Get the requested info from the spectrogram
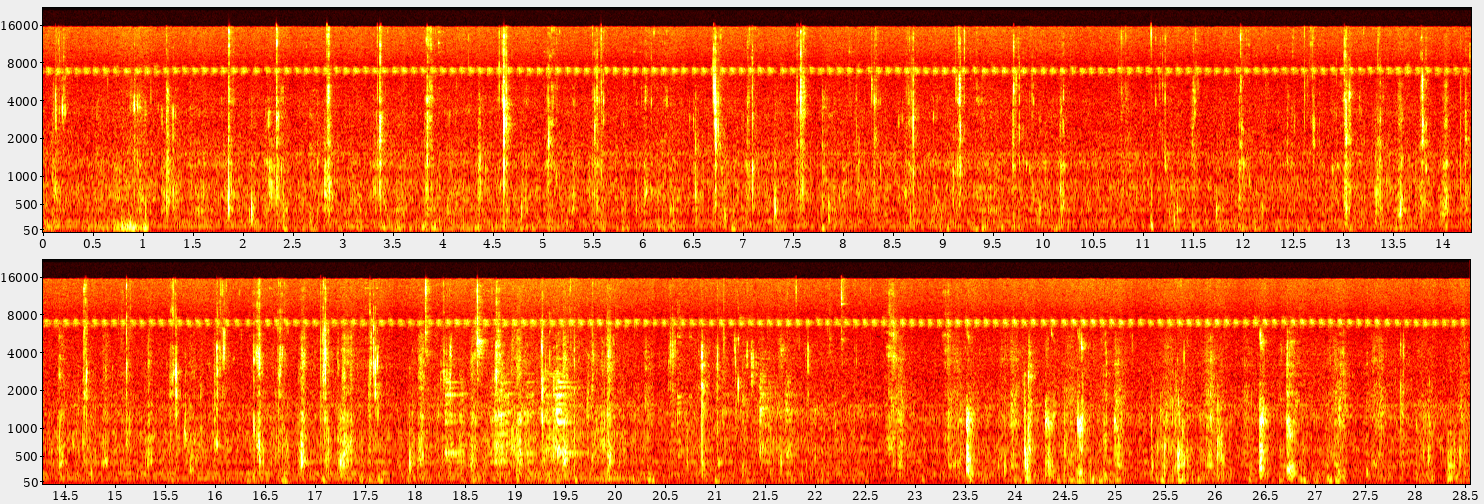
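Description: Close-up mouth sounds of a person eating luchi with mutton curry and raw cucumber by hand: wet chewing, biting and lip-smacking, with many irregular clicks.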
